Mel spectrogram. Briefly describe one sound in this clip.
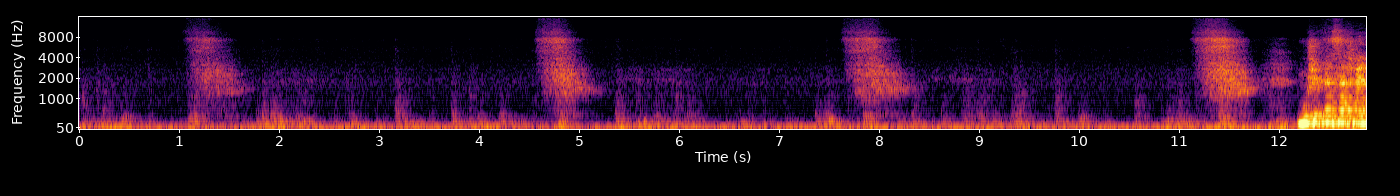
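A man breathes out hard with each effort.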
